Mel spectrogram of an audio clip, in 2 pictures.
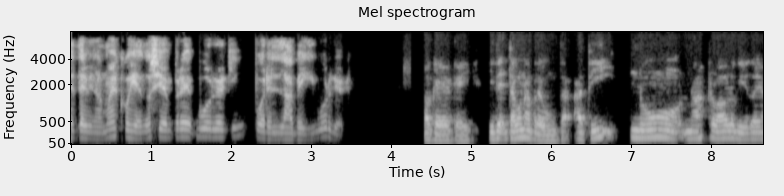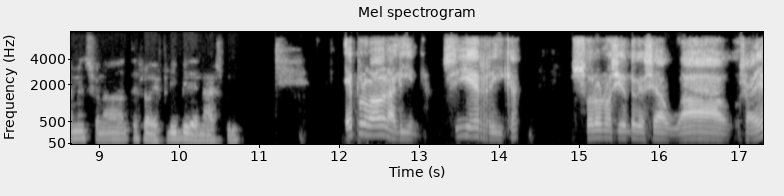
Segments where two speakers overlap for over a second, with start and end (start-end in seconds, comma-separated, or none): none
